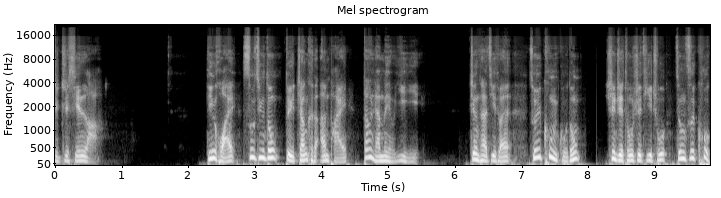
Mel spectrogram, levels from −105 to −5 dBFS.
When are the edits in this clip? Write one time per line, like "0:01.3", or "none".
0:06.1
0:07.5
